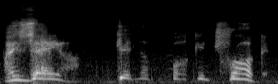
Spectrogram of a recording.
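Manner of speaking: retold screaming coach. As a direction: scream at him to get in the truck now. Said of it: "He's fucking screaming from".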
